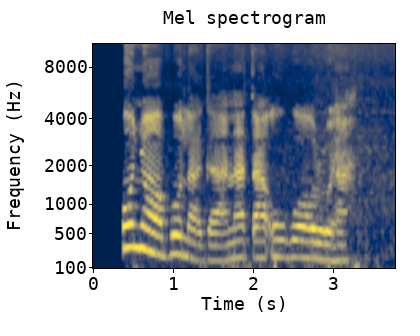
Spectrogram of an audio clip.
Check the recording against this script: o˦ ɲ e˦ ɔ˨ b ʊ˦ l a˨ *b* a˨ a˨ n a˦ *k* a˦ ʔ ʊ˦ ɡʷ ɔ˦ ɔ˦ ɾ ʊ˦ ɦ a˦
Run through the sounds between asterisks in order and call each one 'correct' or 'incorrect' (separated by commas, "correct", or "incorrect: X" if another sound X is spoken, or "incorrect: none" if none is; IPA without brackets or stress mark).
incorrect: ɡ, incorrect: t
